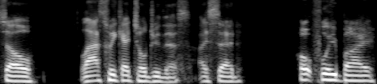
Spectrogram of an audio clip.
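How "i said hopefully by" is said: words spoken through a yawn. Podcast host recapping last week's plans for listeners, yawning. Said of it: "and I'm yawning".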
